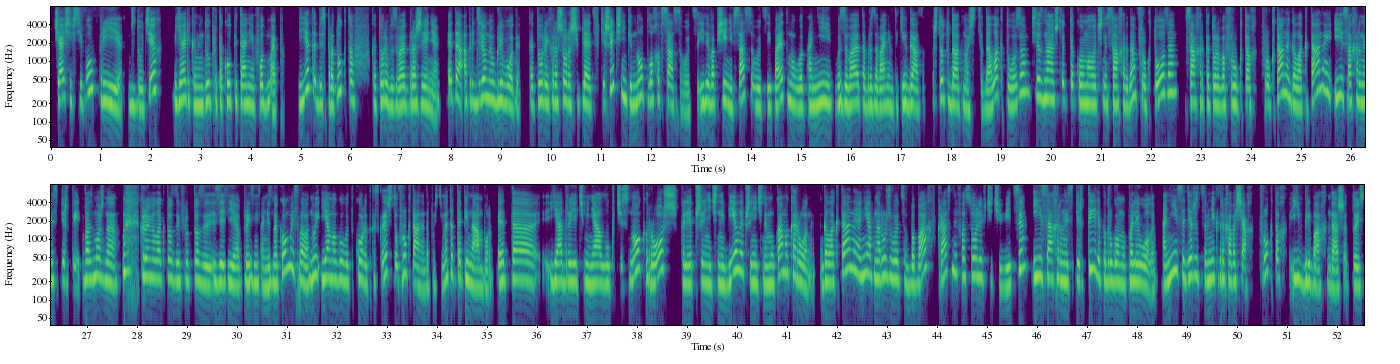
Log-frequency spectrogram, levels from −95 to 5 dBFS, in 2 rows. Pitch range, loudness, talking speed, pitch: 190-235 Hz, -20 LUFS, 140 wpm, 205 Hz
